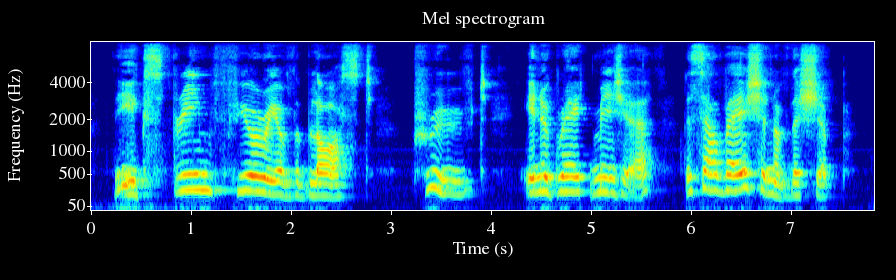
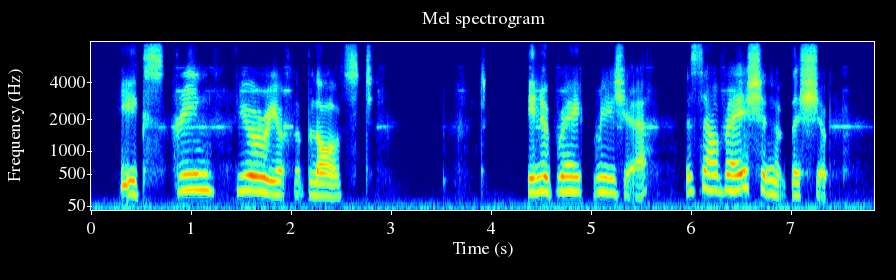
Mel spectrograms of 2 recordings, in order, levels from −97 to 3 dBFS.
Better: first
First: none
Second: noise reduction (neural diffusion model UNIVERSE++)

